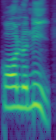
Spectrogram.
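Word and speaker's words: colony: पढ़ते हैं ना तो यहां पे ओ का उच्चारण औ के रूप में हो जाता है और अंतिम में वाई आता है तो इसका प्रयोग बड़ी ई के रूप में कर लेते हैं।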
